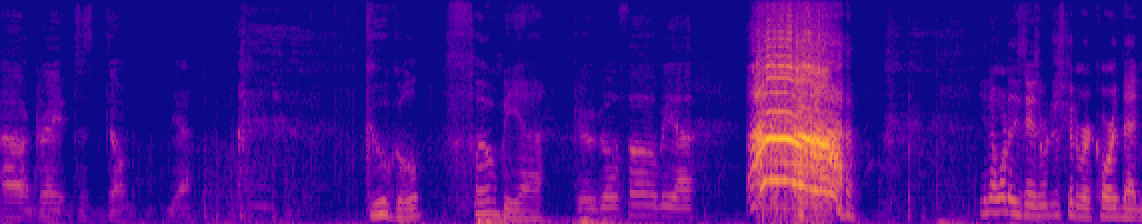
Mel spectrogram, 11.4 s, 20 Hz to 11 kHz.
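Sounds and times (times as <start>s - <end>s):
speech: 0.3s - 3.0s, 3.7s - 9.0s, 9.8s - 11.4s
single loud sustained harsh human scream: 7.5s - 8.5s.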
